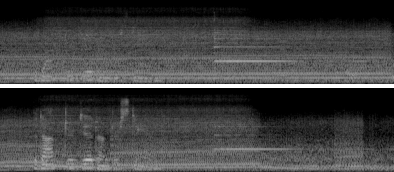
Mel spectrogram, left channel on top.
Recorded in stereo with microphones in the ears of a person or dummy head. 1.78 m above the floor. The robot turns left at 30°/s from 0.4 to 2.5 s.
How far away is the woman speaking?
About 1.6 m.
